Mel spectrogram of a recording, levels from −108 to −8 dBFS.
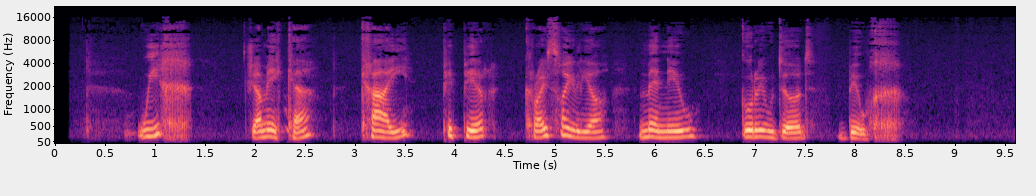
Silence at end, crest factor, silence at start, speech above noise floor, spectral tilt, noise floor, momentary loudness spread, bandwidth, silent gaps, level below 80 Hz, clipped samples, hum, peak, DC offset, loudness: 1.15 s; 18 dB; 0.3 s; 42 dB; -6 dB/octave; -68 dBFS; 16 LU; 14 kHz; none; -80 dBFS; under 0.1%; none; -10 dBFS; under 0.1%; -28 LUFS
